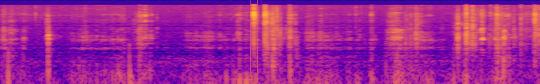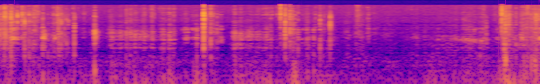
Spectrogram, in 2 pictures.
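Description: A utility knife blade scrapes and carves thin flakes off a solid, hand-sized soap bar, white with an orange layer, held in the hand. The clip is a quiet run of short, crisp, bright scraping and crunching strokes that stop sharply, with faint gritty rasps between them.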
